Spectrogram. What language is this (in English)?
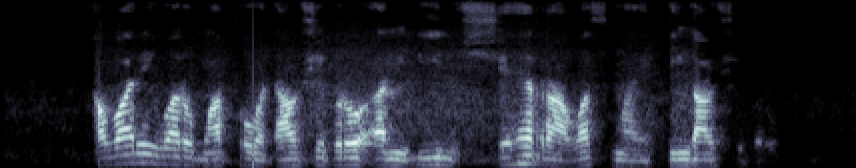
Parkari Koli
